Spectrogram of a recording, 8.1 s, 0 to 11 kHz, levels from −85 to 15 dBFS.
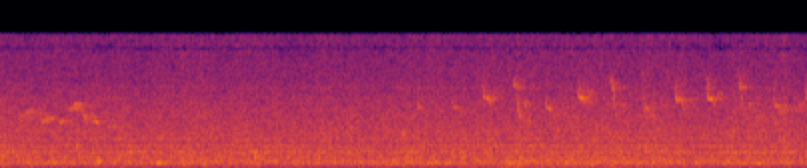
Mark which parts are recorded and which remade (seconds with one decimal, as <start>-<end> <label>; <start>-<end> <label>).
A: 0.0-1.6 remade; 1.6-2.2 recorded; 2.2-8.1 remade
